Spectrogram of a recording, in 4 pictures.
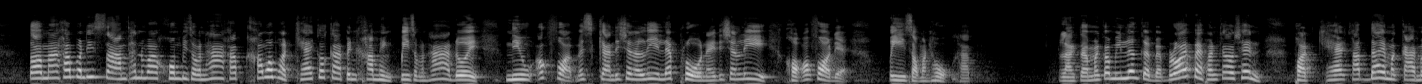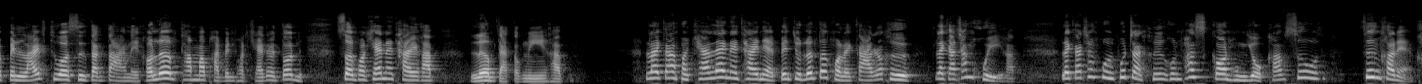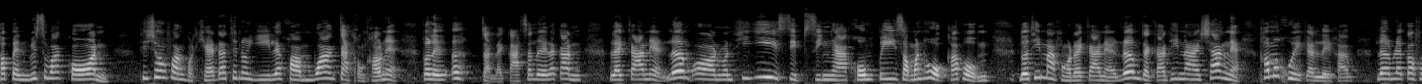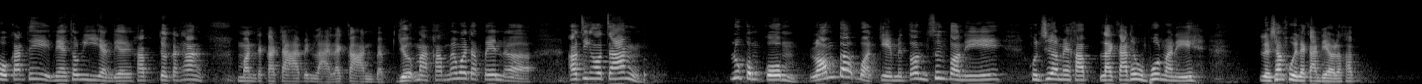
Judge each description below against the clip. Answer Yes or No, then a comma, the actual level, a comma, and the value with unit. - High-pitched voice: Yes, high, 230 Hz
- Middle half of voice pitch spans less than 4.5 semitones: No, average, 5.3 semitones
